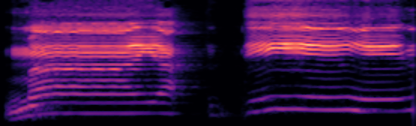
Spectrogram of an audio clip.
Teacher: ما یا جھٹکا دیں گے، الف پر جزم ہو یا حمزہ پر جزم ہو، دونوں حمزہ میں شمار کیے جاتے ہیں، تو حمزہ ساکنہ کو جھٹکا دے کر پڑھتے ہیں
